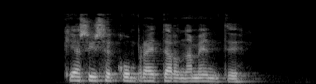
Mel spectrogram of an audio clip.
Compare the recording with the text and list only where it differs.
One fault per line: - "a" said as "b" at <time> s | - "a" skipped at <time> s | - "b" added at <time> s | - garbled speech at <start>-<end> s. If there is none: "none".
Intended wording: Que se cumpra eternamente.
- "así" added at 0.8 s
